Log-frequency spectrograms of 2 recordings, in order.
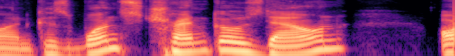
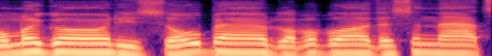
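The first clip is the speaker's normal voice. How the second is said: mocking stat-box critics. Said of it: "They're gonna be like".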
